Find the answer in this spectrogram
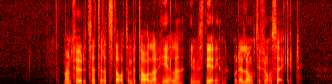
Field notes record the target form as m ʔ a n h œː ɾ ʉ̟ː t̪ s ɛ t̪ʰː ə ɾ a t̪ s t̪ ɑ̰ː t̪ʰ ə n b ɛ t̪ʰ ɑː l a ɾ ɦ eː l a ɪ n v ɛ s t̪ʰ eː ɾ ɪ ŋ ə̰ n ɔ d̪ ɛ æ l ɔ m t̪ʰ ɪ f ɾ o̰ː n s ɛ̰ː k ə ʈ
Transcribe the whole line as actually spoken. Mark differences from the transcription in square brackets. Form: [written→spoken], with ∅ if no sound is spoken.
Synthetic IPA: m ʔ a n [h→f] œː ɾ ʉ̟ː t̪ s ɛ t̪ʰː ə ɾ a t̪ s t̪ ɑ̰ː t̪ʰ ə n b ɛ t̪ʰ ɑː l a ɾ ɦ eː l a ɪ n v ɛ s [t̪ʰ→t̪] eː ɾ ɪ ŋ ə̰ n ɔ d̪ ɛ æ [l→ɭ] ɔ [m→ŋ] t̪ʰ ɪ f ɾ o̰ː n s ɛ̰ː k ə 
